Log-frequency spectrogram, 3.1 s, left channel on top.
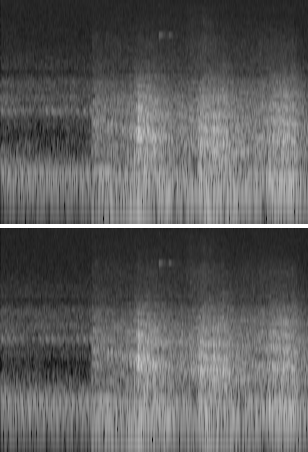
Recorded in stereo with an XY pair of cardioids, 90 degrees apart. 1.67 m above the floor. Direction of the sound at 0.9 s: Straight ahead.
